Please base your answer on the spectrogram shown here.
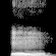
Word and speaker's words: et: Eh, i e directamente e no pronuncio la t. Bien, pronunciamos e.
